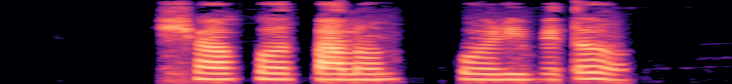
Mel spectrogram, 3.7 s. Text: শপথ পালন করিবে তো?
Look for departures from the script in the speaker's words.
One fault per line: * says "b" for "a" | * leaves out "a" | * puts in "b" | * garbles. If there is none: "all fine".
all fine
